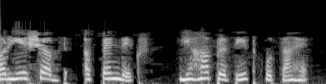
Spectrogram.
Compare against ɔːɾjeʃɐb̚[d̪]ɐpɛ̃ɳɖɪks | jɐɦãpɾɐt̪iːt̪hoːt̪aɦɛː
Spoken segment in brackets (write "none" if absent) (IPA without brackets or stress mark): d̪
